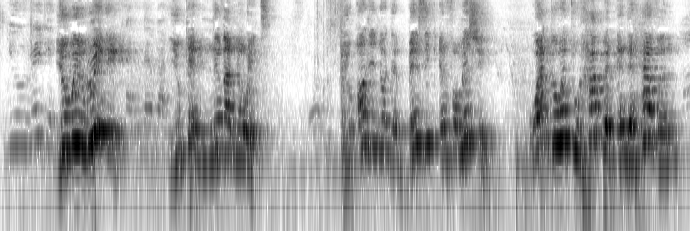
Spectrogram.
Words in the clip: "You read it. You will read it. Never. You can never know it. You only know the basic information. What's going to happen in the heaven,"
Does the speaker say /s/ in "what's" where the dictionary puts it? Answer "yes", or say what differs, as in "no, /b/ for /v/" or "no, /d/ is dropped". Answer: no, /s/ is dropped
